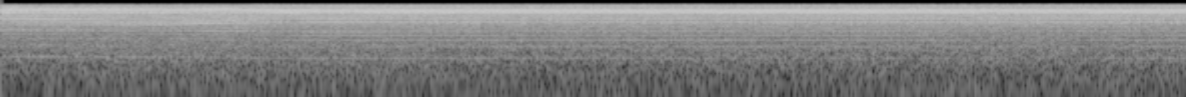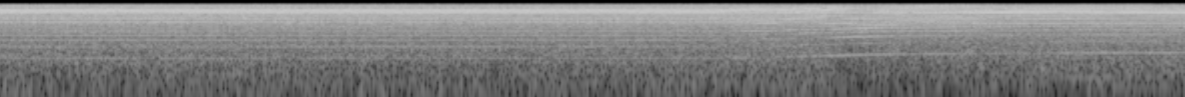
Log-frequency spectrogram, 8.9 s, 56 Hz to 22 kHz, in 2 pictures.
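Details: Blade 300 X showing weird twitches and loud noises in Idle Up: a loud, steady high whine holds level, then shifts upward near the end. It is an abnormal-sounding drive noise.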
